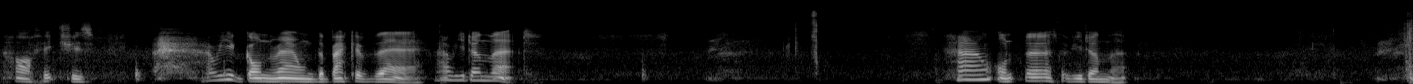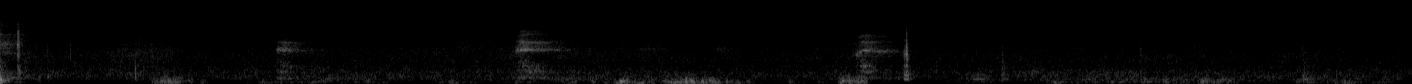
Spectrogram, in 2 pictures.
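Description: Rope rustles and creaks as hands tie a knot.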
